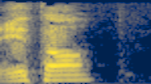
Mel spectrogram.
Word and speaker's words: Athol: Messier from his duties in Athol and Petersham after a lawyer told the diocese, am I saying that right, Athol? Ask the beast, Athol. He's from, how's what it is spelled? It? – A-T-H-O-L. – Athol? – He don't know.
